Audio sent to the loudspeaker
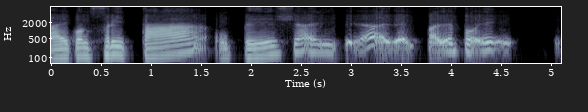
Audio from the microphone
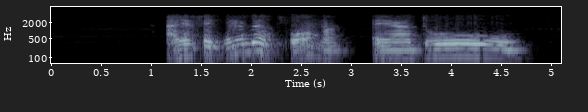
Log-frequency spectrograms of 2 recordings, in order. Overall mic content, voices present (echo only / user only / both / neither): user only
